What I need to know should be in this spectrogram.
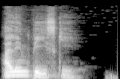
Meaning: Olympic, of Olympus, Olympian
- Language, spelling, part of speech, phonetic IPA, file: Russian, олимпийский, adjective, [ɐlʲɪm⁽ʲ⁾ˈpʲijskʲɪj], Ru-олимпийский.ogg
